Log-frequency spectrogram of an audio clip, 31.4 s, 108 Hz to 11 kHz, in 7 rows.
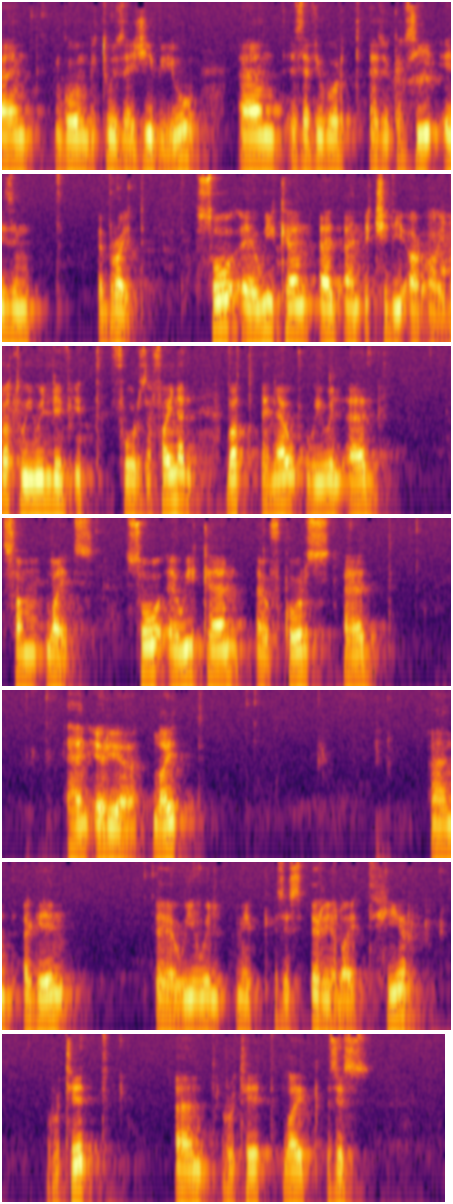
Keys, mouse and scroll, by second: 0.3 click, 5.7 click, 9.7 KP_0, 10.1 scroll down 4, 11.2 KP_7, 11.6 scroll up 2, 12.2 shift+middle click, 12.7 z, 13.5 z, 15.5 middle click, 16.1 scroll up 4, 16.8 KP_7, 17.5 click, 17.7 scroll down 4, 18.3 shift+a, 21.7 KP_1, 22.2 scroll down 3, 22.7 g, 24.4 KP_7, 25.6 g, 26.7 r, 27.9 KP_1, 29.1 r.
